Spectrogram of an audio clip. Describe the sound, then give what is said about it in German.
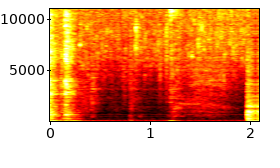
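Oil heating in a pan sizzles with a steady, crackling hiss, and a few sharper pops and bursts rise above it. No voices are heard. “So, das Öl wird jetzt, sollte jetzt gleich heiß werden, ein bisschen grutzeln.”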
